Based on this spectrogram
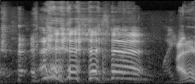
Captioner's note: laughing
